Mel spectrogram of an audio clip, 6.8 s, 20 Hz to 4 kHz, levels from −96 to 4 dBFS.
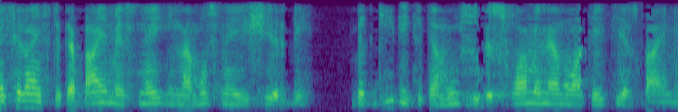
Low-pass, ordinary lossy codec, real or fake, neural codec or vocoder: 3.6 kHz; AAC, 16 kbps; fake; codec, 44.1 kHz, 3.4 kbps, Pupu-Codec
